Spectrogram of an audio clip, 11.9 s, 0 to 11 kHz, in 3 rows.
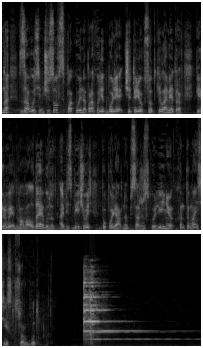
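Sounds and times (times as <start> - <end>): ship's bell ringing: 9.6 - 11.9.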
